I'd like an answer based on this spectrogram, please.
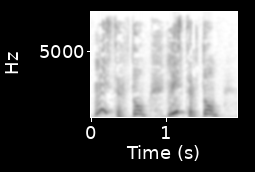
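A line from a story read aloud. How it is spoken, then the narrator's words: Shouted. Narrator (Russian): кричала она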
